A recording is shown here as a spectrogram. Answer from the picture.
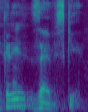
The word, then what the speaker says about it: Kriszewski: E também tem no, no, no individual, que é Jaime Antônio Krzyzewski. Boa. Como é que pronuncia é. esse nome polonês aí? Krzyzewski. Como se escreve, se pronuncia.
